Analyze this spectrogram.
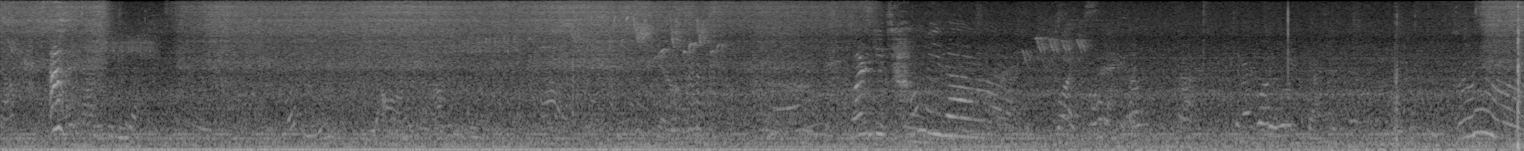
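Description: An osprey gives short high chirps.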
